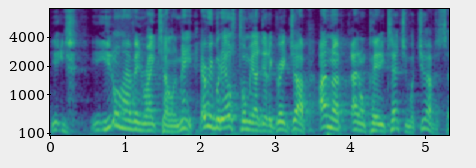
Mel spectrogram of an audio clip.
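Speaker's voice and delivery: fast, defensive, dismissive brush-off tone.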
